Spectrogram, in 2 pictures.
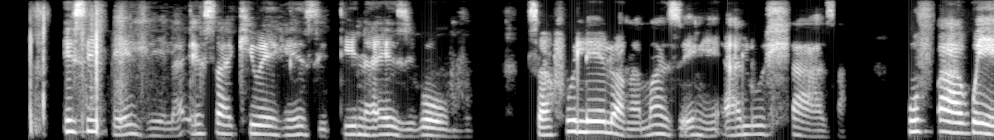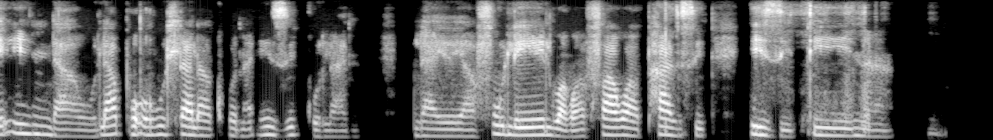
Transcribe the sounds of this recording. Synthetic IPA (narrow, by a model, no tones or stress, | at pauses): isib̥ʱɛɮɛlaʔɛsakʰiwɛŋezitʼinaeziβoɱvu | safulɛlwaŋamaziɛŋɛʔaluɬaːza | ufaɣwɛindʱawɔlapʰɔoɣuɬalakʰɔnaʔiziɡ̥ʱulanɛ | lajɔjafulɛlwaɣwafaɣwapʰant͡sʼiizitʼiːna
